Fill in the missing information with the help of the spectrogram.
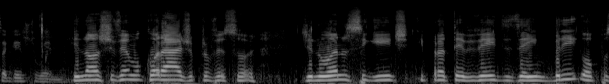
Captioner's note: speaking Portuguese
